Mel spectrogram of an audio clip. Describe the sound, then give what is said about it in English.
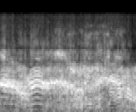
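A dog growls in one continuous, rough rumble that stays loud and steady for about two seconds, its pitch wavering throughout. “Initially, Trevor was a bit unsure about it and he gave a lot of growls.”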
